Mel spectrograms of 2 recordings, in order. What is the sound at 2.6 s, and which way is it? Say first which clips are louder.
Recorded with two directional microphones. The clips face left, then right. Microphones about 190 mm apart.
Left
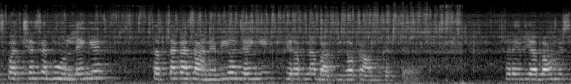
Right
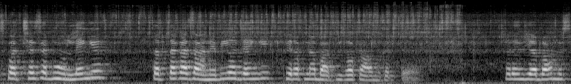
Speech: right 6 dB; 5° right (ahead or behind).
